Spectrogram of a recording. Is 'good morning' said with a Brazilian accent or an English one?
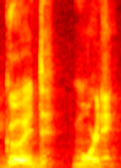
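English. It is said with a natural English pronunciation. The speaker calls it right. "é good morning"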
